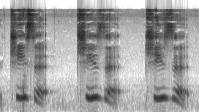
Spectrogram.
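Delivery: very high, loud squawked alarm; shouted warning. A narrator's reading. Gander tells the animals to scatter, high shouting. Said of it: "shouted the gander".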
